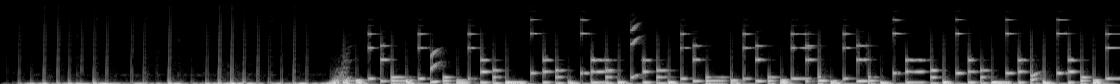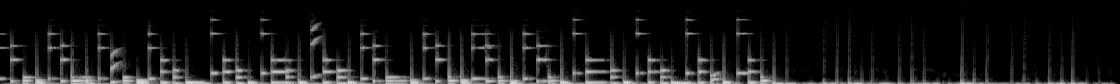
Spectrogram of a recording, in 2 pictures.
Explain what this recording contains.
120bpm bleepy loop. Made on a Waldorf Q rack.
